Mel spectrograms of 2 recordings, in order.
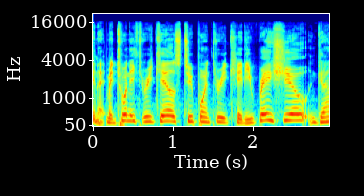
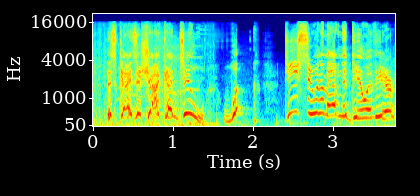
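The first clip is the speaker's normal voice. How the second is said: very high, incredulous rant; indignant gamer squawk; exasperated outburst. Real, not acted. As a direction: complain in high-pitched outrage. Exasperated by shotgun users.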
